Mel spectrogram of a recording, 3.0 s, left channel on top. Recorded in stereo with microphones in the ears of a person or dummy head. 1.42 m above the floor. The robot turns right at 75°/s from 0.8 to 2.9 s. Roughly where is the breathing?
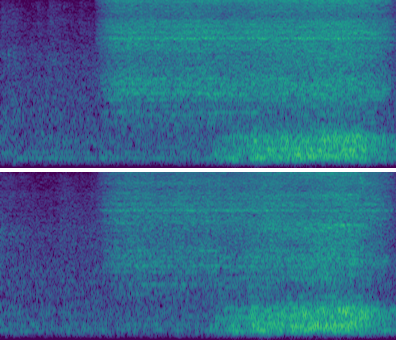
Behind.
